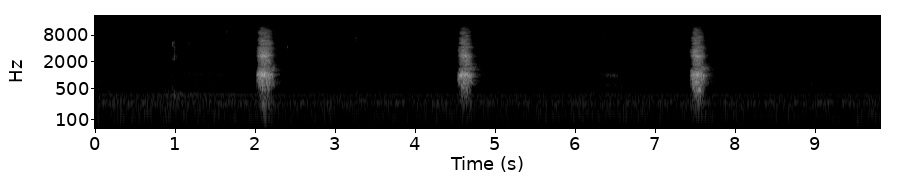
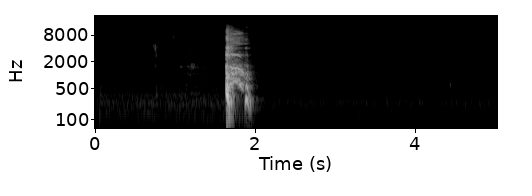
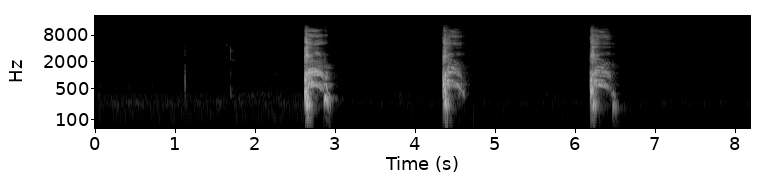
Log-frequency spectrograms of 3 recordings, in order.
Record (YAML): exhalation_length: 9.8 s
exhalation_amplitude: 8553
exhalation_signal_mean_std_ratio: 0.19
cough_length: 5.0 s
cough_amplitude: 32767
cough_signal_mean_std_ratio: 0.16
three_cough_length: 8.2 s
three_cough_amplitude: 26222
three_cough_signal_mean_std_ratio: 0.21
survey_phase: beta (2021-08-13 to 2022-03-07)
age: 45-64
gender: Female
wearing_mask: 'No'
symptom_none: true
smoker_status: Never smoked
respiratory_condition_asthma: false
respiratory_condition_other: false
recruitment_source: REACT
submission_delay: 1 day
covid_test_result: Negative
covid_test_method: RT-qPCR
